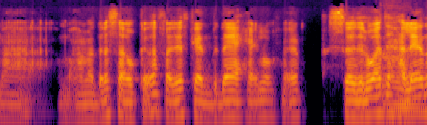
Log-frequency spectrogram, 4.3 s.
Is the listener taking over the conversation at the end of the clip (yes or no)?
no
